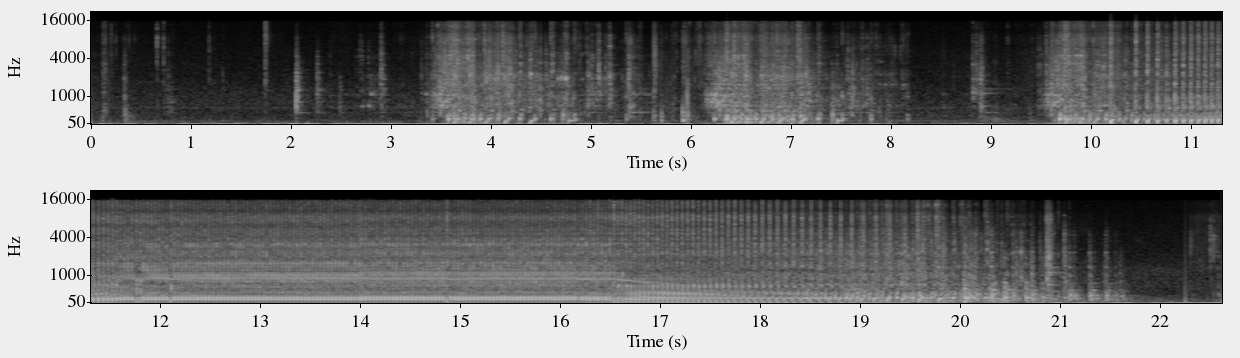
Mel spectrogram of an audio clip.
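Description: A small generator engine is pulled over and starts, then runs with a loud, steady close drone for several seconds before sputtering and dying out as its gas runs out; there is clattering handling beforehand.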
